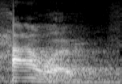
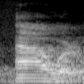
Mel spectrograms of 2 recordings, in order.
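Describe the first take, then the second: First: The h at the start is sounded. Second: The h at the start is silent. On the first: The speaker calls it wrong. "Not hour" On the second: The speaker calls it right. "H is silent here"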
